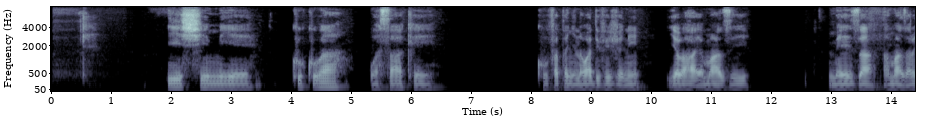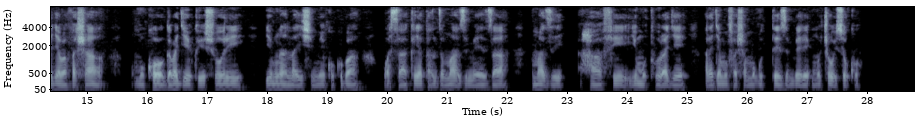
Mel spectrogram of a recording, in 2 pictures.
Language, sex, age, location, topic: Kinyarwanda, male, 18-24, Huye, health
